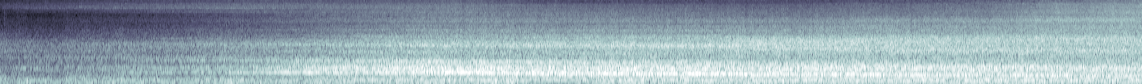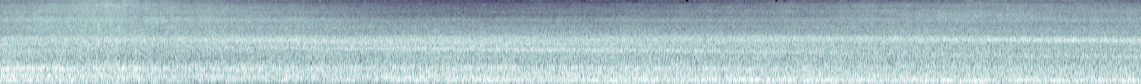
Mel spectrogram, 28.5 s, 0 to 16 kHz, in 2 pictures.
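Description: W7 series Shinkansen train pulling into the platform and braking. The rumble builds over the first few seconds as it approaches, then holds steady, with a whine that falls slowly in pitch as the train slows.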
